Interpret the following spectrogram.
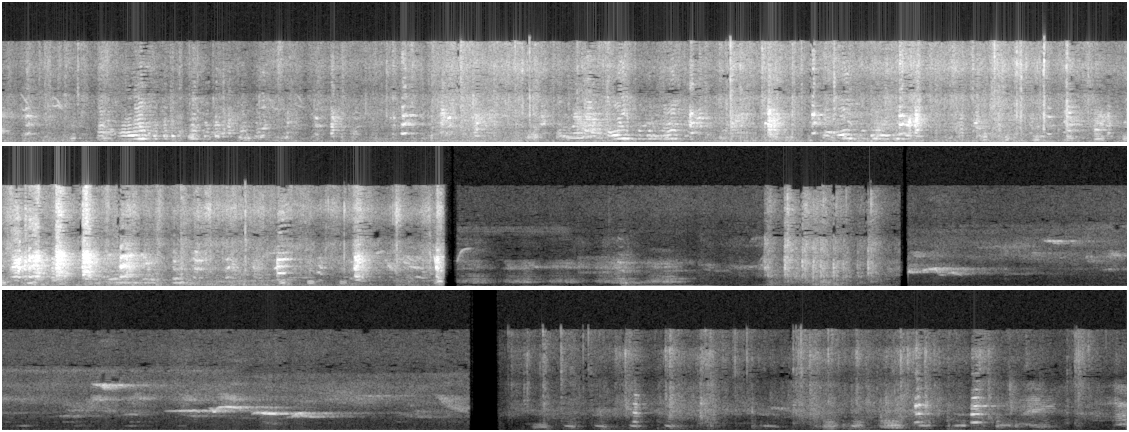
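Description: A flock of chickens clucking, with wings flapping, at a busy coop; the sound cuts off suddenly about halfway through. After that it is mostly quiet, with a few faint high calls and some soft scattered sounds near the end.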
